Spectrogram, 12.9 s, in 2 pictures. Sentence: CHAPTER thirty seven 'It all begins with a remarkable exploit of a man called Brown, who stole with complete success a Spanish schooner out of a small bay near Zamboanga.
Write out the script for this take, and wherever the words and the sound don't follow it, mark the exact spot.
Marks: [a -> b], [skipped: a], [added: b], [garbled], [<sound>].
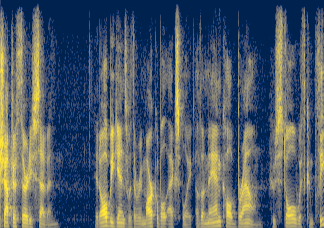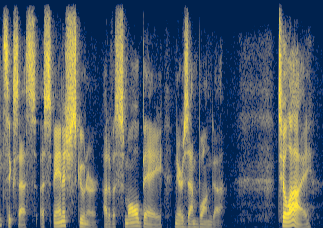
CHAPTER thirty seven 'It all begins with a remarkable exploit of a man called Brown, who stole with complete success a Spanish schooner out of a small bay near Zamboanga. [added: Till I]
